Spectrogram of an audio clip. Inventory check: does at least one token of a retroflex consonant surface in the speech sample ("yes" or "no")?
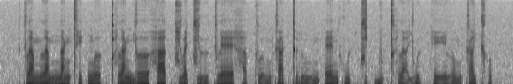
no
